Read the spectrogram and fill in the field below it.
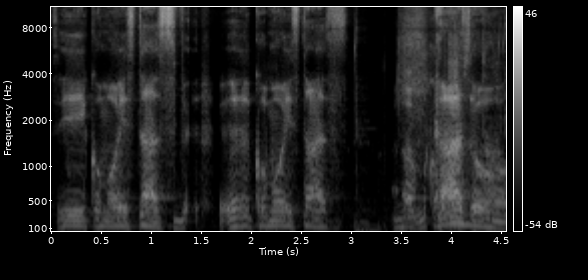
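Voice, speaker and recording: Using a put-on character voice, a man speaks at a very deep, low pitch with very wide pitch swings. His pace is very slow. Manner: swaggering, playful.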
